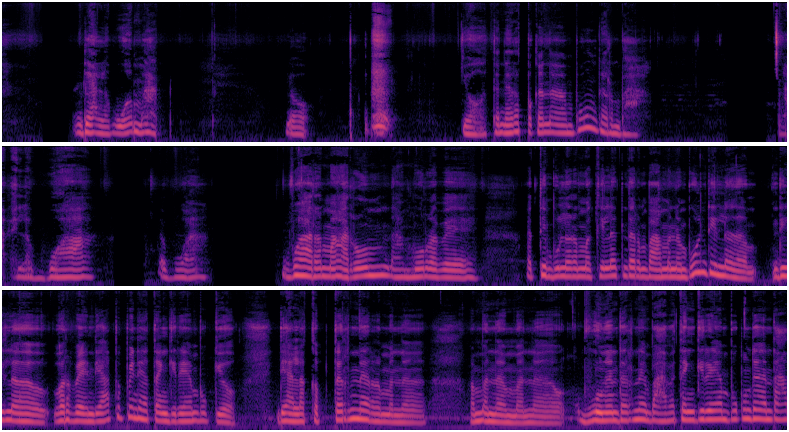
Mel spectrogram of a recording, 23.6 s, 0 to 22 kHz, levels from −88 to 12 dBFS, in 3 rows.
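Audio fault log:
No faults are heard anywhere in this speech recording.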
